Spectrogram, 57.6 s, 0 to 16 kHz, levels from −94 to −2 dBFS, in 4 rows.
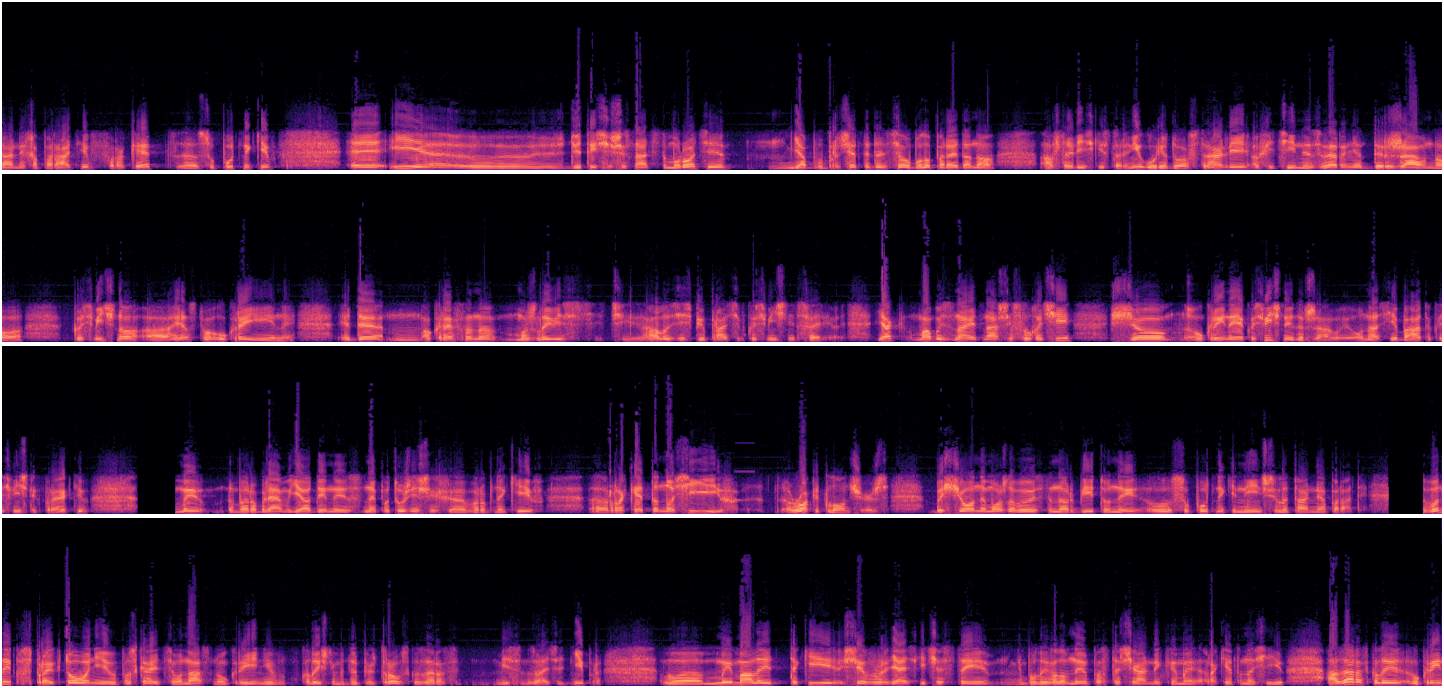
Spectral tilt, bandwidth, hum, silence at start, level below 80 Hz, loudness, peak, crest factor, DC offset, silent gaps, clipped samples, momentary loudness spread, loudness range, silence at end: -4.5 dB/octave; 9.2 kHz; none; 0 s; -76 dBFS; -26 LUFS; -10 dBFS; 16 dB; under 0.1%; 30.17-30.53 s, 42.69-43.00 s; under 0.1%; 9 LU; 3 LU; 0 s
